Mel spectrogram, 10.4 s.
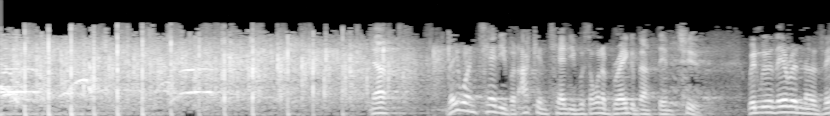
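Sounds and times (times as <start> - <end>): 
crowd noise: 0.0 - 2.9
audience clapping: 0.0 - 5.8
speech: 4.6 - 5.0, 5.6 - 10.3.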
